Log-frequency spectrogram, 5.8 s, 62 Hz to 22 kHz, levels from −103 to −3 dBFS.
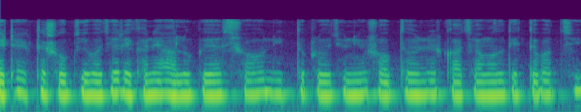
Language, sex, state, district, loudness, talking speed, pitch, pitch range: Bengali, male, West Bengal, Kolkata, -31 LUFS, 145 wpm, 155 Hz, 155-160 Hz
